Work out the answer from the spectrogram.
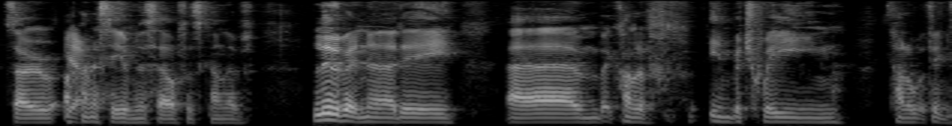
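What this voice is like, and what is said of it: British accent. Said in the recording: “I don't know if anyone's recognized from my accent, I'm from Britain”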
